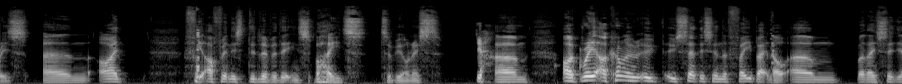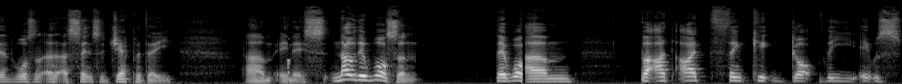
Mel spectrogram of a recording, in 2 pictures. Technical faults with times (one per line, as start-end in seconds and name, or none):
1.95-1.99 damaged data in a compressed stream
4.77-4.81 damaged data in a compressed stream
7.70-7.74 damaged data in a compressed stream
11.88-11.92 damaged data in a compressed stream
14.20-14.25 damaged data in a compressed stream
